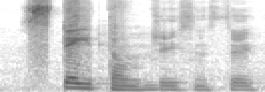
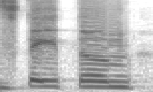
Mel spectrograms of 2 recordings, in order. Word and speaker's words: Statham: much gonna be Jason I can never pronounce his name state them yeah I pronounced it wrong the last time and I got ridicules so Jason Statham Dwayne the rock Johnson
